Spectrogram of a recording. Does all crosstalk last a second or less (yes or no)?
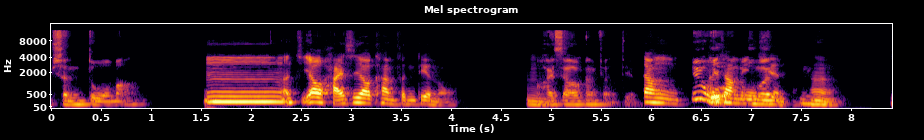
no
